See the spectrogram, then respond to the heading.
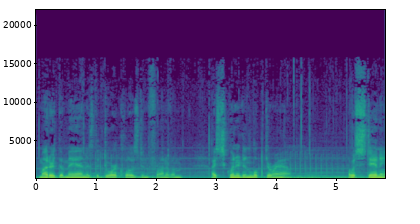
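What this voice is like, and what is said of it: Usual voice. Nothing is said of it.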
